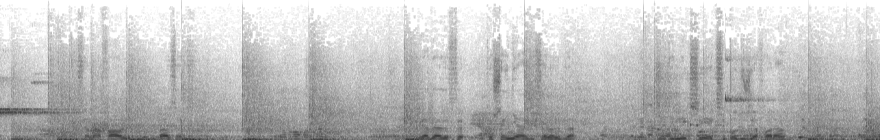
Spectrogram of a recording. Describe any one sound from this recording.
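Young men shout to each other across a large echoing gym.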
